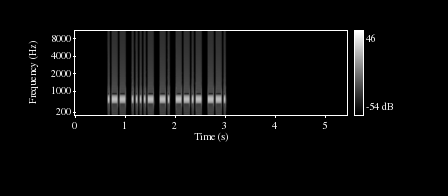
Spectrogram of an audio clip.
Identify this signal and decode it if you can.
Morse code, heard as a keyed tone, about 30 wpm, 700 Hz. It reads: W4NQG
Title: USA Call Signs - 5 Characters - Repeated 2x - 30wpm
